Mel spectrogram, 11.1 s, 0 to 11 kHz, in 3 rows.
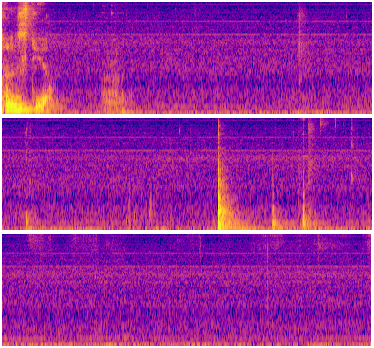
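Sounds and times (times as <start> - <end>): sharp knocks: 5.9 - 6.5.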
